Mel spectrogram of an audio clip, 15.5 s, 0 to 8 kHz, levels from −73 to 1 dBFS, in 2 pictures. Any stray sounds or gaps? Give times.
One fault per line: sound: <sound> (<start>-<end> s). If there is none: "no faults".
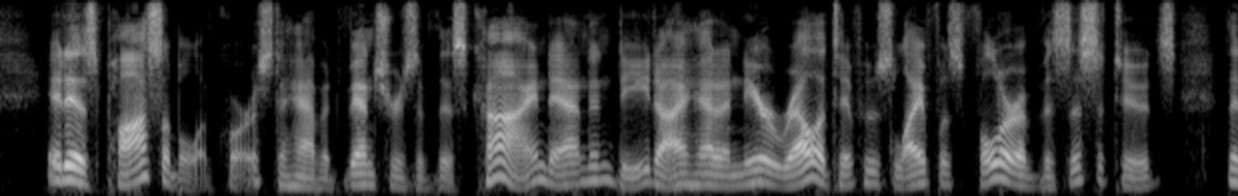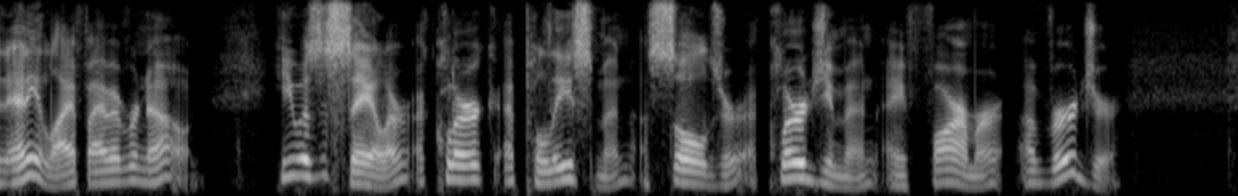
no faults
